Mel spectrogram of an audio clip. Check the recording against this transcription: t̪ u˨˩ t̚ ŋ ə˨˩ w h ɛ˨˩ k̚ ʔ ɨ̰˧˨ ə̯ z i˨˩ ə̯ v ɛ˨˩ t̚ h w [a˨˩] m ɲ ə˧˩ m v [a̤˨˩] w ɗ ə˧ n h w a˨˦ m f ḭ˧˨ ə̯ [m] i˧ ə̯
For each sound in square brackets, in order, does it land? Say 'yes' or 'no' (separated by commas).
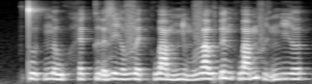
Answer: yes, no, no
